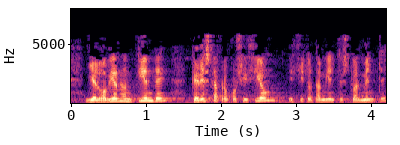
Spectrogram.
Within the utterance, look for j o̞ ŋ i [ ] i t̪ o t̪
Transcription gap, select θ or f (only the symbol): θ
